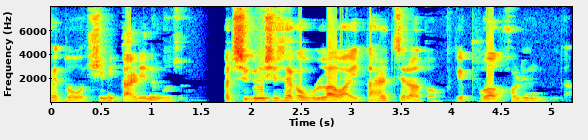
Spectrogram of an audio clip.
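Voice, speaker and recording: A man with a fairly high pitch and vocal fry makes very wide pitch swings. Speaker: futures trading market commentator. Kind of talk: market briefing.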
